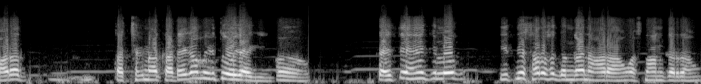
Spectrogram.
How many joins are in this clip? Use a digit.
1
